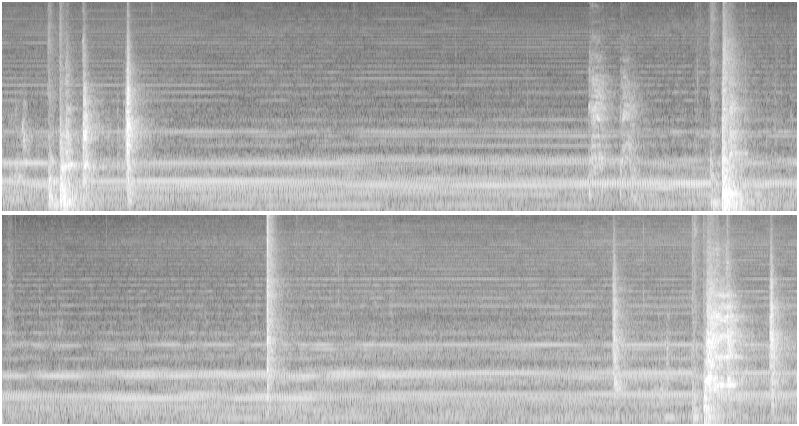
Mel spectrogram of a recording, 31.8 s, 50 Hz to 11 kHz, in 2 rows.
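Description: Hydraulic power unit of a 2006 International NA-1260 horizontal baler running on automatic: a steady electric motor and pump hum. A few sharp metallic knocks are scattered through, several near the start and the loudest about halfway.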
